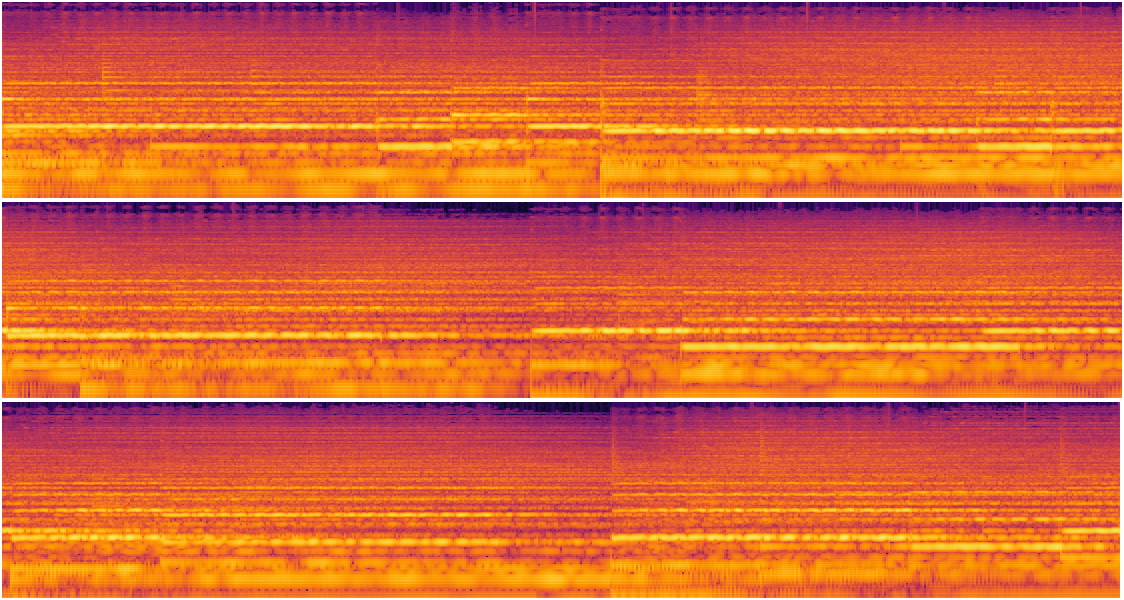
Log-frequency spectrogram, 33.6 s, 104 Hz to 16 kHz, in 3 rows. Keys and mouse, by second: 1.3-3.2 drag, 4.1 middle click, 5.9 click, 7.8 click, 10.0 click, 10.8 middle click, 12.7-14.4 drag, 14.9 shift+middle click, 15.4 shift+middle click, 17.0 Tab, 17.1 click, 17.3-18.5 middle drag, 18.9 click, 19.2-20.3 middle drag, 20.4 click, 21.0 Tab, 21.1 click, 21.9-24.5 drag, 23.9 BackSpace, 26.2 click, 26.8 click, 27.6-28.6 middle drag, 30.2 shift+middle click, 30.4 middle click, 31.5 shift+middle click, 32.0 shift+a, 33.3 s.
